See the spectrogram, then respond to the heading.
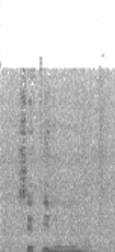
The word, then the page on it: setinunuma: Wamesa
